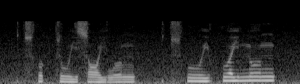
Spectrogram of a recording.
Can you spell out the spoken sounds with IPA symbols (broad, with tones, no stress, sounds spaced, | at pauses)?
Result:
t͡sʰ ʊ˨ k̚ s uː˨˩ j s ɔː˨˩ j w ʊ˨ ŋ | t͡sʰ uː˧ j kʷ ɐ˥ j n̪ ʊ˥ ŋ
